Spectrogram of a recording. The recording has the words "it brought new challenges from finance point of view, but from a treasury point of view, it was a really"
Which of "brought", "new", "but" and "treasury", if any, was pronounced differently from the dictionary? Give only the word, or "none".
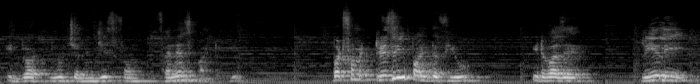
treasury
